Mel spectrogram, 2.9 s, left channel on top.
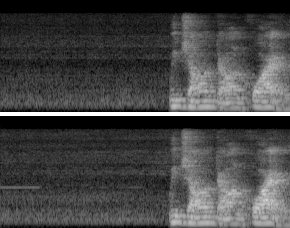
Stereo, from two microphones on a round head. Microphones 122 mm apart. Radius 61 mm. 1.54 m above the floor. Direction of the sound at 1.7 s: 50° right (ahead or behind).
